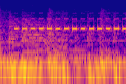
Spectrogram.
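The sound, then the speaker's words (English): A rapid string of high, thin electronic beeps from a digital watch alarm, pulsing quickly and steadily in short bursts over a low background rumble. “It was just a real quick kind of normal watch alarm sound effect.”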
